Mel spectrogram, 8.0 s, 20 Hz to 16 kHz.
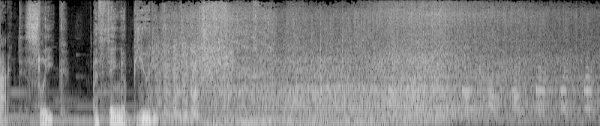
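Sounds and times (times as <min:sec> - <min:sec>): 
speech: 0:00.0 - 0:02.4
newly released compact American car engine running: 0:02.2 - 0:07.9.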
